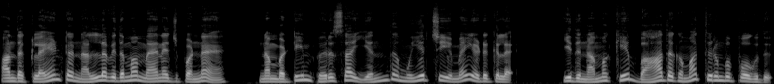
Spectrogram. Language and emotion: Tamil, sad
